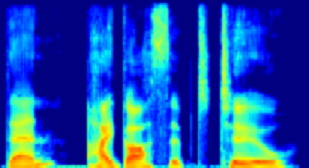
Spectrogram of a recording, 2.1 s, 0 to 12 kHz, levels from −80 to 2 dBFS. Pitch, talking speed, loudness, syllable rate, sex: 220 Hz, 115 wpm, -20 LUFS, 3.6 syllables/s, female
